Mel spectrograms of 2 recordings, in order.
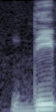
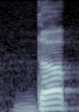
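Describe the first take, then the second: First: The vowel is a long 'ee' sound. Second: The vowel is a short 'uh' sound. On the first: The next word starts with a vowel sound. "T H E को दी पढ़ेंगे" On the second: The next word starts with a consonant sound. "T H E को द पढ़ेंगे"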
